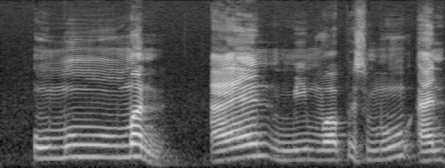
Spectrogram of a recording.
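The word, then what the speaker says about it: عموماً: फ़ौरन में भी हम नून प्रोनाउंस कर रहे हैं, लेकिन लिखने में अलिफ लिखा जाता है। उमूमन में भी नून मीम नून मन पढ़ते हैं, उमूमन पढ़ते हैं, लेकिन लिखने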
